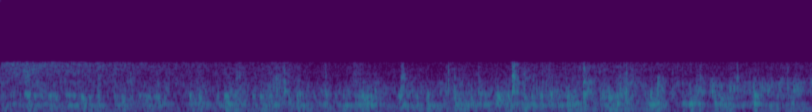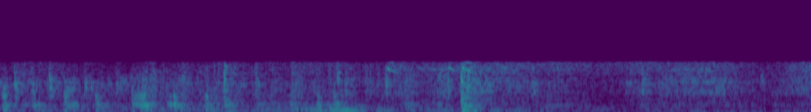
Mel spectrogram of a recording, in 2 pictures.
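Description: Zip line trolley rolling along its steel cable: a steady rolling rumble with a low hum and light rattling clicks. A single sharp knock comes near the end, after which the sound falls quieter.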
